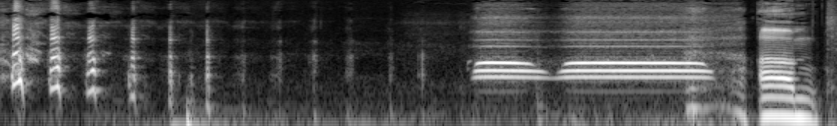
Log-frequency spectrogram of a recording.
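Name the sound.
steam train whistle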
